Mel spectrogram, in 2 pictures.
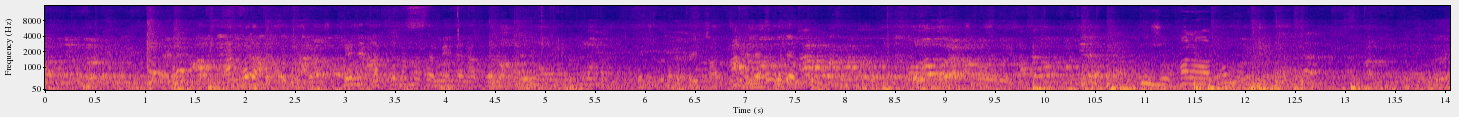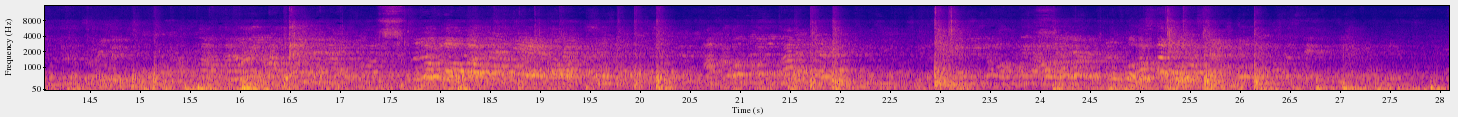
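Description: Voices of spectators echoing in a large hall, with occasional dull thuds from the boxing ring as the two young boxers move on the canvas and trade punches.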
